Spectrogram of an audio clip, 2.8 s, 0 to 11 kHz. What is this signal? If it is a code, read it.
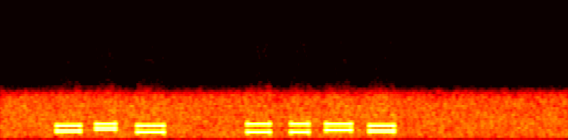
DTMF, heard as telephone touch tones, dialled by hand, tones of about 110 ms. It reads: 401 2284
